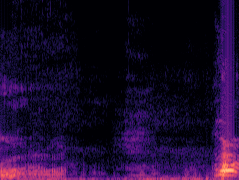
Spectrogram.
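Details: Female Alaskan Malamute named Sherpa reacting on her way home: a rough, grumbly mid-pitched mutter, a quiet gap with low rumbling, then a short loud yowl at the end.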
